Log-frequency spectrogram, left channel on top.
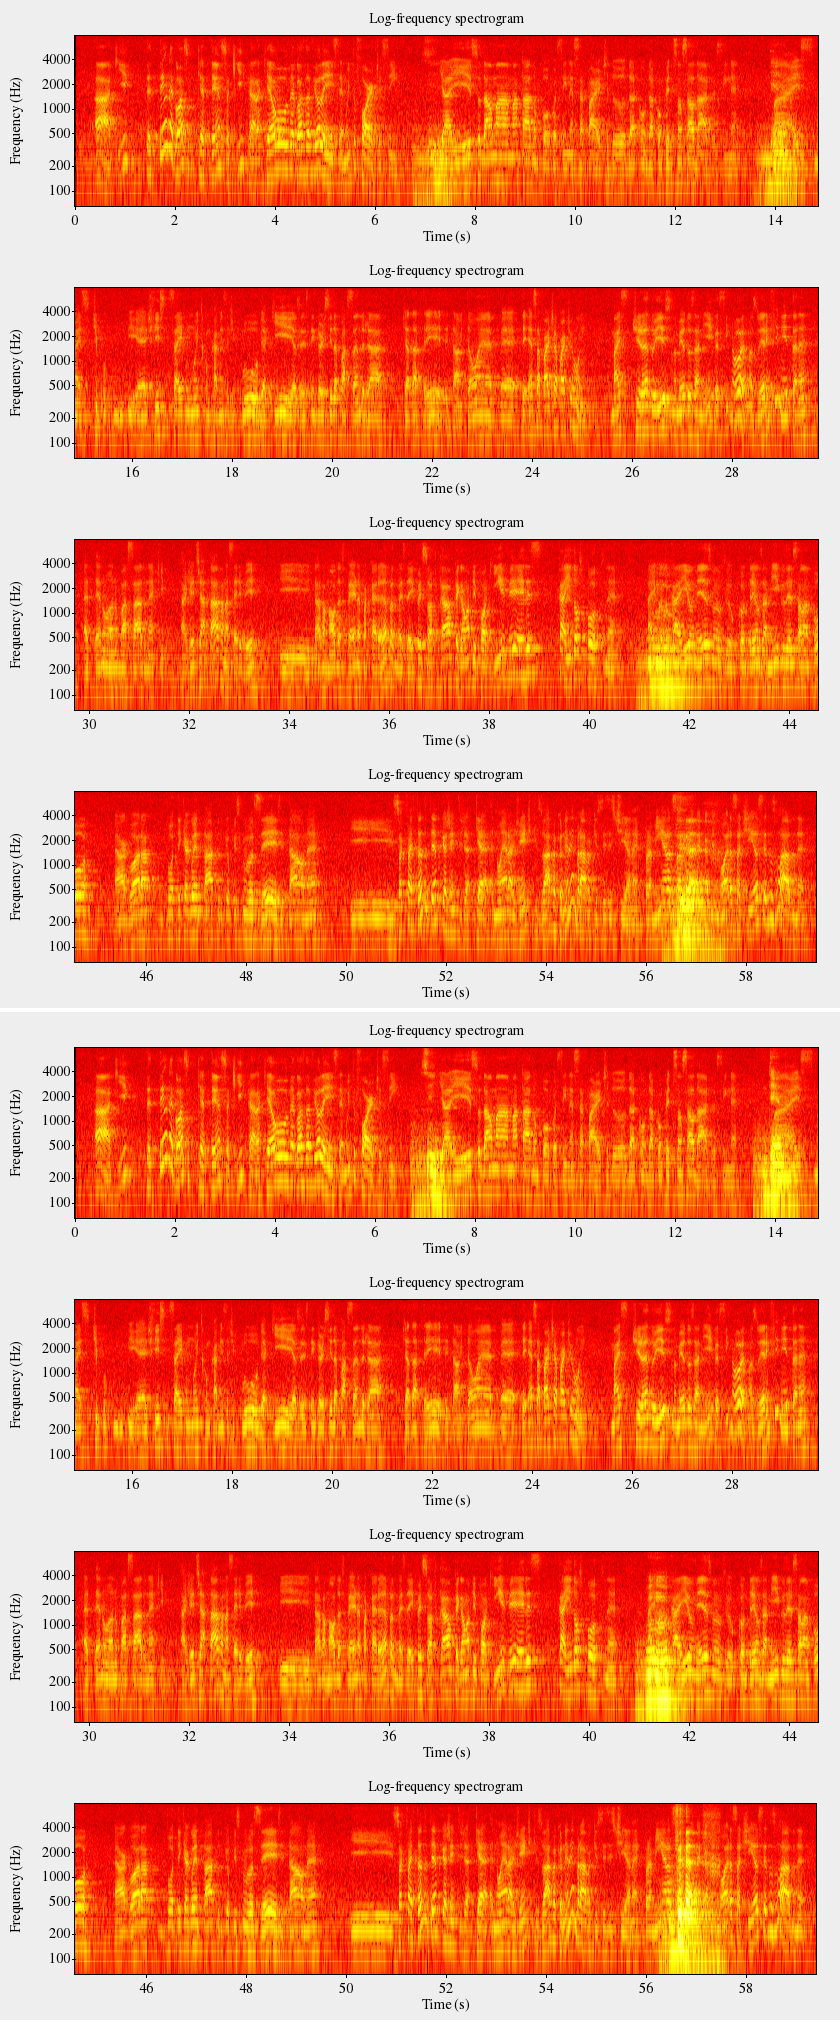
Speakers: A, in the centre; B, on the right.
A: Ah, aqui te- tem um negócio que é tenso aqui, cara, que é o negócio da violência, é muito forte, assim.
B: Sim,
A: E aí isso dá uma matada um pouco, assim, nessa parte do, da, co- da competição saudável, assim, né?
B: entendo.
A: Mas, mas tipo, com- e é difícil de sair com muito com camisa de clube aqui. Às vezes tem torcida passando, já já dá treta e tal. Então é, é- te- essa parte é a parte ruim. Mas tirando isso, no meio dos amigos, assim, não, é uma zoeira infinita, né? Até no ano passado, né, que a gente já tava na Série B e tava mal das pernas pra caramba, mas daí foi só ficar, pegar uma pipoquinha e ver eles caindo aos poucos, né?
B: Uhum.
A: Aí quando caiu mesmo, eu encontrei uns amigos, eles falaram, pô, agora vou ter que aguentar tudo que eu fiz com vocês e tal, né? E só que faz tanto tempo que a gente já que a- não era a gente que zoava que eu nem lembrava que isso existia, né? Pra mim era
B: <laughs>
A: só na minha memória só tinha eu sendo zoado, né?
